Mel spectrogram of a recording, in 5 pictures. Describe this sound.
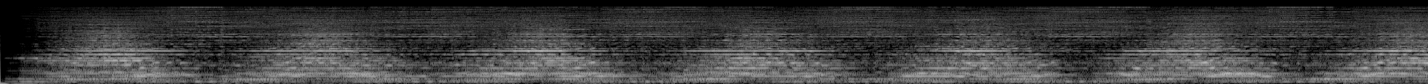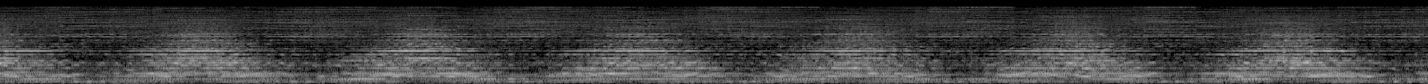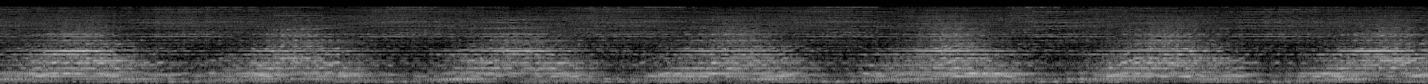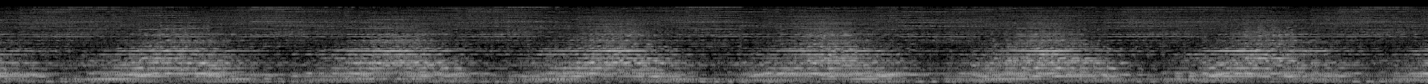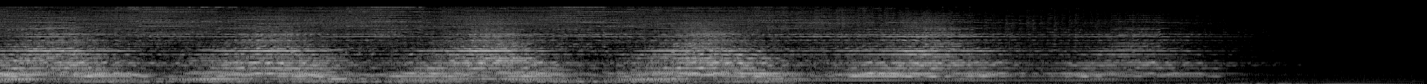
1 of 5 hypnotic drones. About 1 minute long each,quite loopable drones / riffs for all discerning dream sequences, acid trips and nuclear aftermaths.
